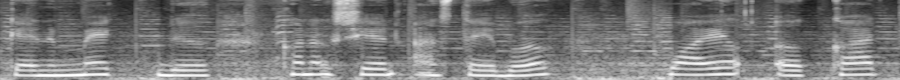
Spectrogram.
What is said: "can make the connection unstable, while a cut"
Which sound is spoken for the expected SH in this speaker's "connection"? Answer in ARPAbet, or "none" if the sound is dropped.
S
